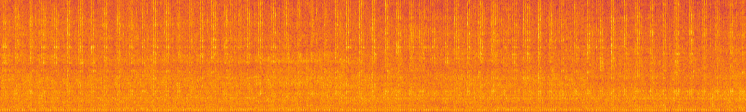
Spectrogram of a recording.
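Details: Previously non-running tiller/rotovator, running on choke with fuel on; small single putters fast and steady around four beats a second, even and clean. Running normally.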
